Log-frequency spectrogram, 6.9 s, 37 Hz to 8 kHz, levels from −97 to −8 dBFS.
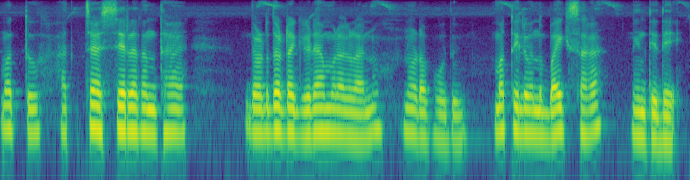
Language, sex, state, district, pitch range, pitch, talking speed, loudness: Kannada, male, Karnataka, Koppal, 145-165 Hz, 155 Hz, 115 wpm, -20 LUFS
